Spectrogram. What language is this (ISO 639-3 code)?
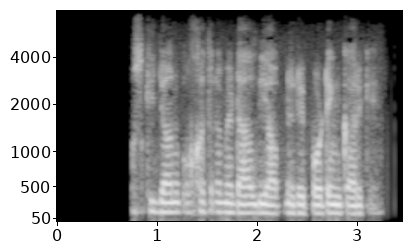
urd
